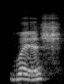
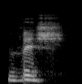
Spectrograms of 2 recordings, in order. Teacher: of the h is letter z so so as a result many english speaking germans produce wish as vish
